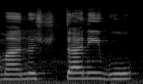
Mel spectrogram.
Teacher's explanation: ada jim yang disukun di tengah kalimat. Cara membacanya yakni adalah memantul dengan rendah ya, atau bisa disebut dengan qalqalah. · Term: qalqalah sughra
